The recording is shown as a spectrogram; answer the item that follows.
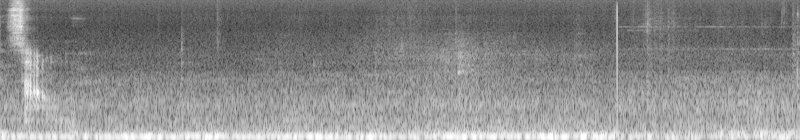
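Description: Steady low rumble of a car being driven on a city street, heard from inside the cabin.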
